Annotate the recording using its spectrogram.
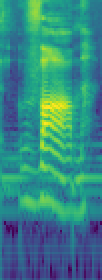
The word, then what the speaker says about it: VAM: And the sound seed syllable is pronounced like the word lawn. So it's VAM, not VAN.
